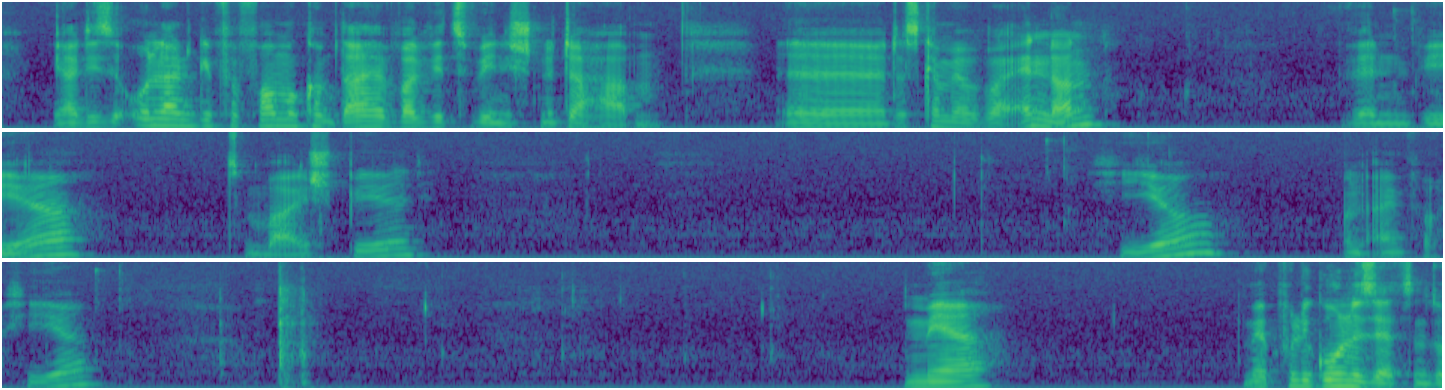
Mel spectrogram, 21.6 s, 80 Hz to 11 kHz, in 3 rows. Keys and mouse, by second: 1.4 Tab, 7.0 click, 16.6 click, 17.8 click.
